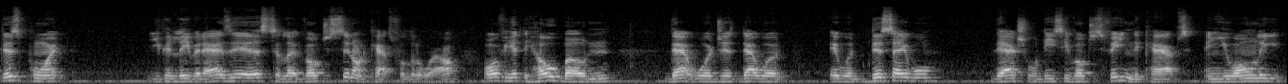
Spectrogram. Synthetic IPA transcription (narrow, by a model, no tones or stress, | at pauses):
ɨt̪̚ðɪspʰɔ̃ɪ̃nt͡ʃ | jɨkɨ̃nlivɨɾɨzɪz̥tʰəlɛtvoʊt͡ʃə˞z̥sɪɾn̩ɨkʰæpsfə˞əlɪɾl̩ˠwaɪlˠ | ʔə˞ɨfjɨhɪt̪̚ðɨɦoʊlˠboʊdⁿn̩ | ðɨt̚wəd̚d͡ʒʌsðɨt̚wəɾ | ɪt̚wəddɨseɪbl̩ˠ | ðiæk̚t͡ʃuwl̩ˠdisivoʊt͡ʃə̥z̥fiɾɪ̃ŋtɨkʰæpsʔɨ̰̃njɨõʊ̃nli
